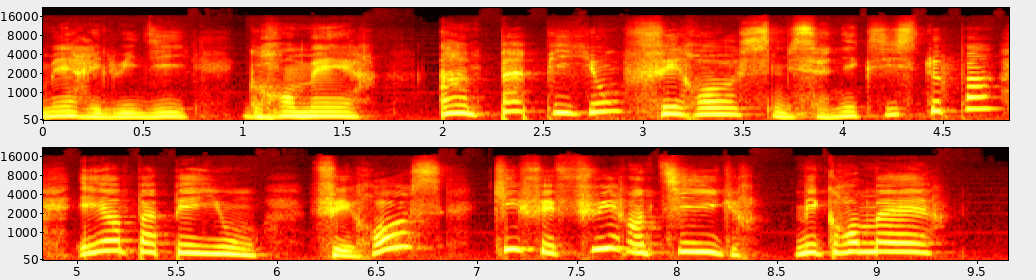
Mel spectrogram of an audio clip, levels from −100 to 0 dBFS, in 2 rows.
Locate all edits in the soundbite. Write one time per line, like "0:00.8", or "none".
none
